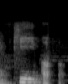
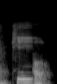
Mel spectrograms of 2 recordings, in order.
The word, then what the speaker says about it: people: Chú ý chữ này. People. E kéo dài. People.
